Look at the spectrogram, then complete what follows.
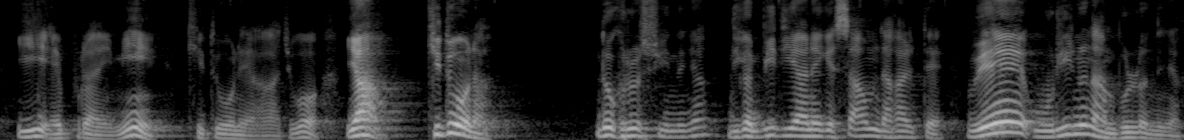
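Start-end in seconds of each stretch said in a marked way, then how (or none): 2.7-8.9 louder, raised-pitch indignant challenge; angry confrontation. Acted. Ephraim confronting Gideon for not calling them to battle, angry. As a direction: call him out, punching the opening words hard. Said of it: "기드온에게 막 화를 내는 거예요".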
